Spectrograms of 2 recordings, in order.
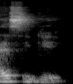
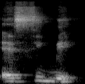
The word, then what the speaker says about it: Esigbe: They get what they call Oba Esige. What he write for here? He said the spelling is called not be Esige, Esigbe. ESIGB, not be SCG. Esigbe, na be the correct pronunciation.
